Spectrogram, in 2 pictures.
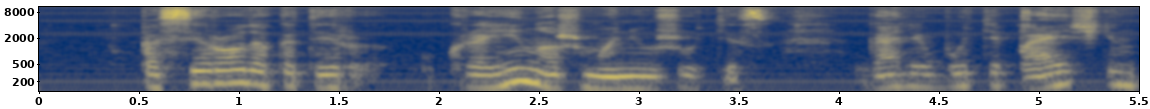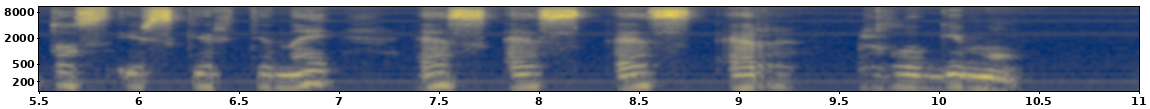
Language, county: Lithuanian, Vilnius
